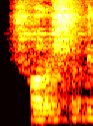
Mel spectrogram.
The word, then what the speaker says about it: সরস্বতী: সরস্বতী বানানটা আগেও কয়েকটি ক্লাসে বলেছি, মাঝখানের স্বটা দুইবার উচ্চারিত হয়, এই জন্য মাঝখানের স্বয়ের সাথে বফলাটা থাকবে, প্রথমটায় থাকবে না।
